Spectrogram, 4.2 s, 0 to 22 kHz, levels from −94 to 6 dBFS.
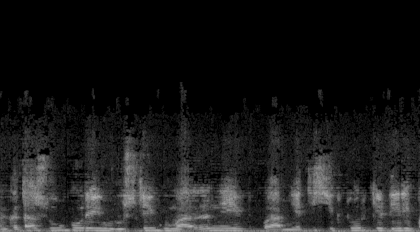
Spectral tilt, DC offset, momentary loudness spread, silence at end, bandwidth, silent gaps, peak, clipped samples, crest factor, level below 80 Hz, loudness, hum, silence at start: -4 dB/octave; under 0.1%; 5 LU; 0 s; 13 kHz; none; -18 dBFS; under 0.1%; 16 dB; -62 dBFS; -34 LUFS; none; 0 s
